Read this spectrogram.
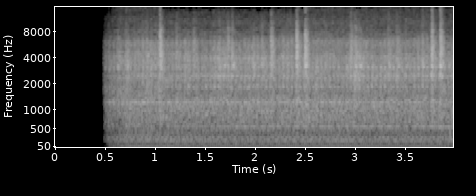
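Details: Subaru with automatic transmission, engine running: light sharp knocks about every half second over the steady hum, sometimes stopping altogether; cracked automatic-transmission flexplate (drive plate), confirmed after engine removal, crack running around a bolt hole.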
